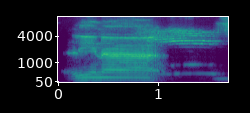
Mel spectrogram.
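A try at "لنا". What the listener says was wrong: Lana, bukan li, lana. Itu mufradat dasar semua itu. Masih keliru dibacanya.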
